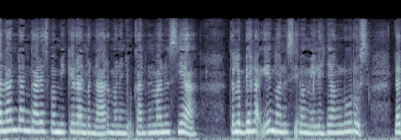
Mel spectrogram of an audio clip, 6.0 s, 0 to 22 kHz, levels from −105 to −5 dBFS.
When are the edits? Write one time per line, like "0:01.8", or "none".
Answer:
0:01.3
0:02.2
0:04.5
0:04.9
